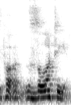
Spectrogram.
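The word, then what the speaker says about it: złoty: So the difference was 9 Polish currency, zloty, I believe is how it's pronounced, and which is, yes, it's equivalent to not even $3.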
